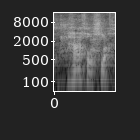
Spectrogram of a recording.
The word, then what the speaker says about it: hagelslag: So you have to pronounce it as hagelslag, and then it's back in the throat.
